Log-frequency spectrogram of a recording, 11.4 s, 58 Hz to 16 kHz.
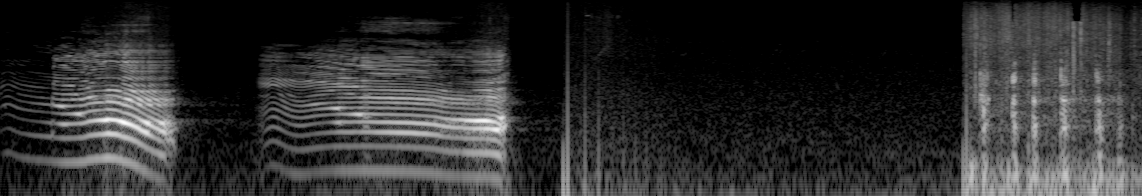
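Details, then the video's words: Red deer stag roaring before a camera trap during the 2025 rut: two long, deep, harmonic bellows, the first falling and the second swelling to a strained end, then a few seconds of quiet and a burst of broadband rustling noise. "Ryczący jeleń byk przed fotopułapką Rykowisko 2025"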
